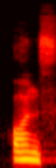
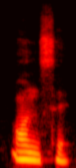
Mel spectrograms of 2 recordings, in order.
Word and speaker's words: once: 11 — once Even though it may look different from English, in Spanish it is pronounced once.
